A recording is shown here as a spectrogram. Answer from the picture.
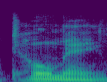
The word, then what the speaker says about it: Thome: For years, even before we acquired him, the pronunciation guide said the first baseman for Cleveland was Jim Thome. And yet I'd hear every announcer call him Thome, like Mel Torme.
